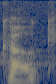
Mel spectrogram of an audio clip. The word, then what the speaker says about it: Koch: I'm Richard Koch, and that's spelled K-O-C-H since it can be pronounced in many ways.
